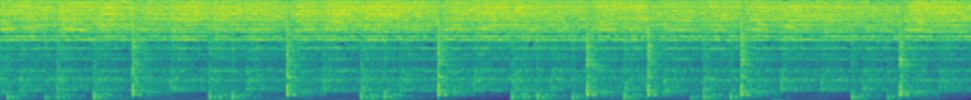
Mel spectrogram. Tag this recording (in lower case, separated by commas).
playing bass drum, bass drum, music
